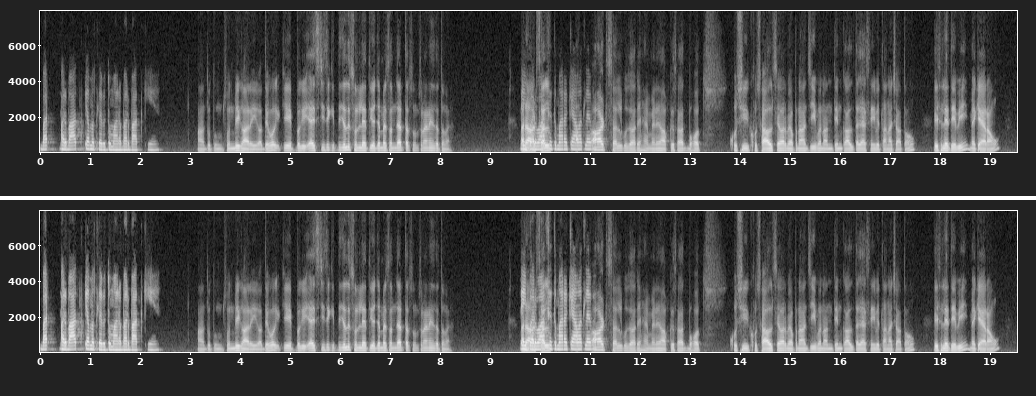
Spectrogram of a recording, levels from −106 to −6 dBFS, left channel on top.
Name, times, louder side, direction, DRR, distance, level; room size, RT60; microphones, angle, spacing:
voice 1, 0.0-2.4 9.6-11.1, right 4 dB, 90° right, 1.4 m, -20 dB
voice 2, 3.2-8.2 9.6-10.2 10.7-13.5 13.8-17.5 17.9-19.2, equal, 5° left, 1.2 m, -22 dB
open air
head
